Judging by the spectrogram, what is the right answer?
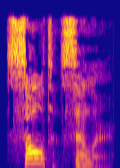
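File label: "saltcellar", British English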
